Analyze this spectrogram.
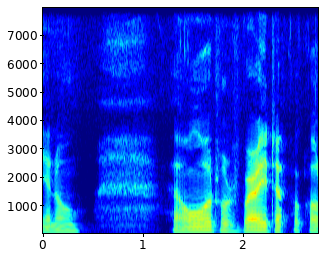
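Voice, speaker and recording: A man of medium pitch speaks with fairly even intonation. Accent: Northern Irish. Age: 90s. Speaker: farmer. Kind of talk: oral history interview.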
